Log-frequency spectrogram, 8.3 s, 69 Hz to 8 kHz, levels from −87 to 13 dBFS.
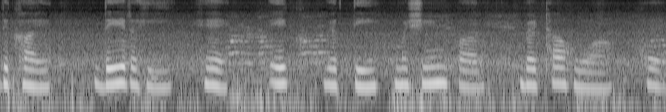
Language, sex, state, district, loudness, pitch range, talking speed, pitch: Hindi, female, Madhya Pradesh, Dhar, -17 LUFS, 200-230 Hz, 80 wpm, 215 Hz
